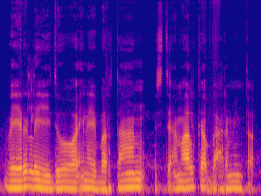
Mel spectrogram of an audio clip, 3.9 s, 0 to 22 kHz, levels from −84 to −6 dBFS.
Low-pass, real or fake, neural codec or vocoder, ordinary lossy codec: none; fake; vocoder, 44.1 kHz, 128 mel bands every 512 samples, BigVGAN v2; none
